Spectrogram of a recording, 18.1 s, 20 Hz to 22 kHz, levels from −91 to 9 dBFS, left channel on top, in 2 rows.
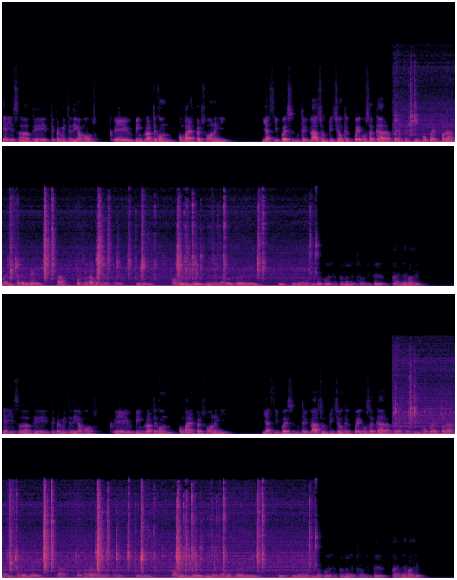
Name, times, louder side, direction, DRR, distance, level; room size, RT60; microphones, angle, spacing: voice 1, 0.0-1.9 2.2-4.5 5.2-9.9 10.1-11.1, left 3 dB, 65° left, 0.5 m, -40 dB
sound 1, 7.8-15.3, right 3 dB, 55° right, 0.6 m, -40 dB
voice 2, 10.6-12.1 12.4-14.2 14.6-17.4, left 1 dB, 10° right, 0.5 m, -43 dB
2.6 x 2.3 x 2.2 m
head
